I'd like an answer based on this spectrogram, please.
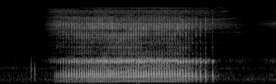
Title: Dumpy snores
